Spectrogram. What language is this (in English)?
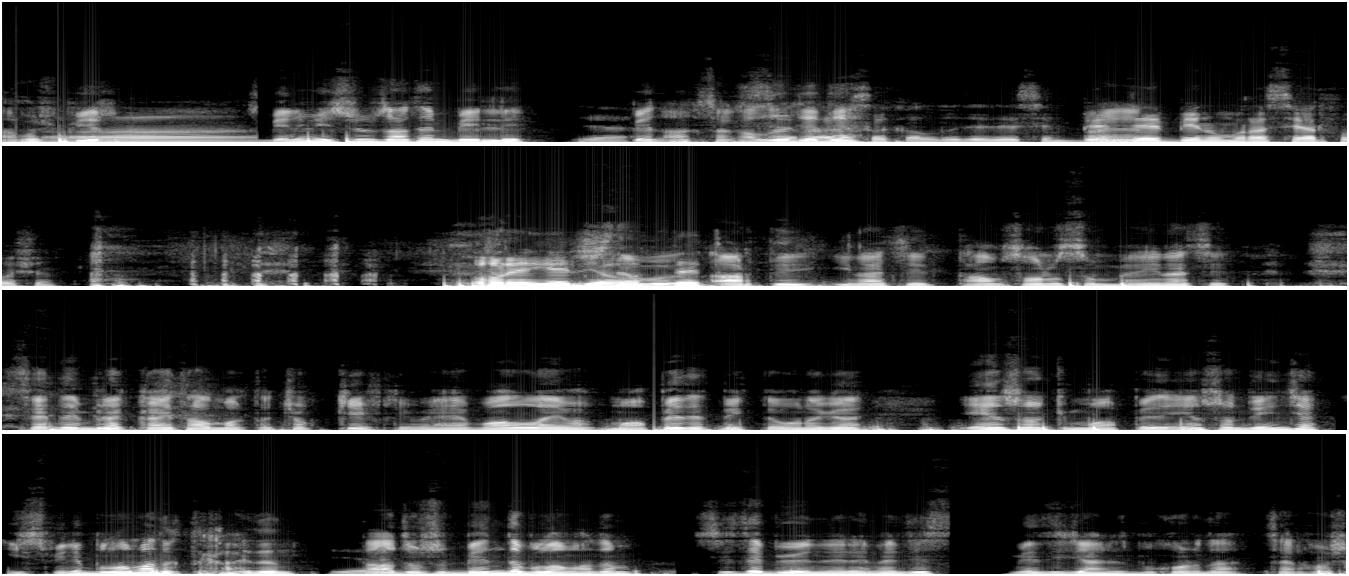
Turkish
